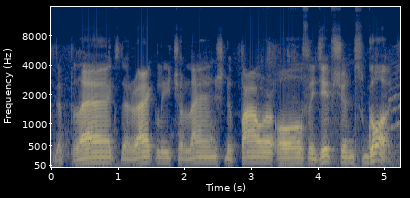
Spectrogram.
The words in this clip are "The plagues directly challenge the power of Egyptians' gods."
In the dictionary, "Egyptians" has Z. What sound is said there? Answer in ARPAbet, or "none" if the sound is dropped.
S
